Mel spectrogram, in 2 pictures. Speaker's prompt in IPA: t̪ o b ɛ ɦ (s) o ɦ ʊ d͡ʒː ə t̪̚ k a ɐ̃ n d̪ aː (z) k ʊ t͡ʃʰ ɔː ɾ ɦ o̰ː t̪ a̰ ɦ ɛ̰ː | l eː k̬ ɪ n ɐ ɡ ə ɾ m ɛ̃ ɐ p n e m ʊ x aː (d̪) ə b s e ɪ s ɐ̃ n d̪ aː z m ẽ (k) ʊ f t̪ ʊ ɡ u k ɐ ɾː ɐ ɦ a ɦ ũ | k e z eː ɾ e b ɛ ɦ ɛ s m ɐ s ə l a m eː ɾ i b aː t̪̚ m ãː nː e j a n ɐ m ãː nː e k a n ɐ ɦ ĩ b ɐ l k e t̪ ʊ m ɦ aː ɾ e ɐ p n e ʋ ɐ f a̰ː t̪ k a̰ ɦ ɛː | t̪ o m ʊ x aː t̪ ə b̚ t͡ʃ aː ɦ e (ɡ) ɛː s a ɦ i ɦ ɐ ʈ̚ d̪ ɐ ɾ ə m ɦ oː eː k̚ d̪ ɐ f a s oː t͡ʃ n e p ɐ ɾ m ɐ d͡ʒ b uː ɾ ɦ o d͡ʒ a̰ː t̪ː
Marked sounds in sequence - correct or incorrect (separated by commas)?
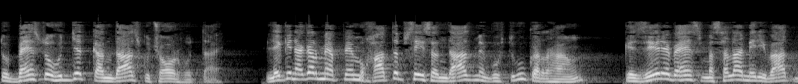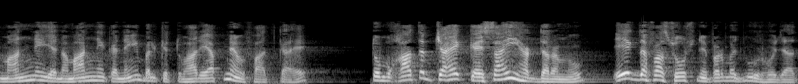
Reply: correct, correct, incorrect, incorrect, incorrect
